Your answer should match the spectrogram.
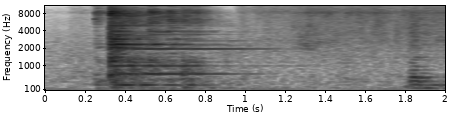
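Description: A single clank of metal kitchenware, a pot or pan knocked against something, ringing out for about a second.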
